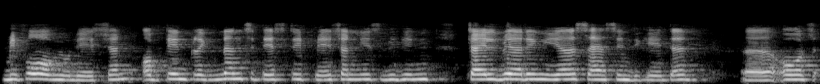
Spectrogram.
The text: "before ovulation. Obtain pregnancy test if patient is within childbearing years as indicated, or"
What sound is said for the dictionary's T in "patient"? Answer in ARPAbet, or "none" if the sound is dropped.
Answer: none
